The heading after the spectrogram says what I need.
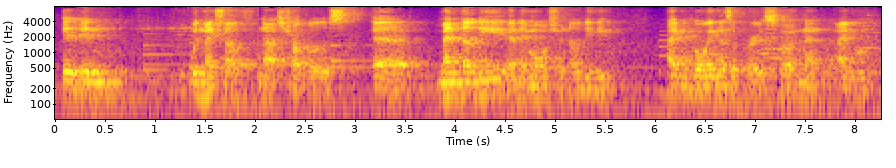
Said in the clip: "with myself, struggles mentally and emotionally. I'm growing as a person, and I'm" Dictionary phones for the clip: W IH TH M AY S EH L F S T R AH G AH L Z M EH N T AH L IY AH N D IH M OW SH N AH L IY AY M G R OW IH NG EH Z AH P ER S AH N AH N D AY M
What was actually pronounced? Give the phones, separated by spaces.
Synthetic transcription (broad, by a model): W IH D M AY S EH L F S T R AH G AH L S M EH N T AH L IY AH N D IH M OW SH N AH L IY AY M G OW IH NG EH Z AH P ER S AH N AH N D AY M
